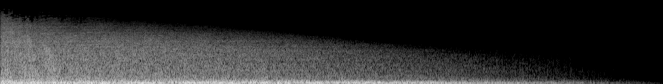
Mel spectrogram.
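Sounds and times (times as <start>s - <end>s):
big boomy impact: 0.0s - 6.0s.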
